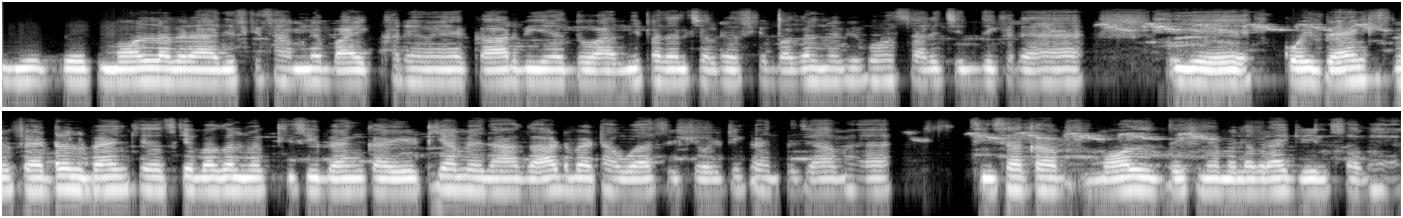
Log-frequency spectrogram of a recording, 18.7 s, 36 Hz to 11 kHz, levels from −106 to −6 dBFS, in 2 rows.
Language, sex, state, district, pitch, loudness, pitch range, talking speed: Hindi, male, Bihar, Saran, 145 Hz, -15 LUFS, 140-150 Hz, 220 wpm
